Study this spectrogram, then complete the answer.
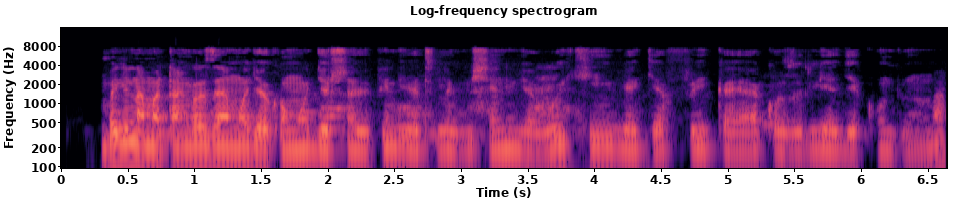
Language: Swahili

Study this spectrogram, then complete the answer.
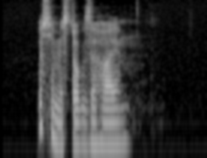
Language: Ukrainian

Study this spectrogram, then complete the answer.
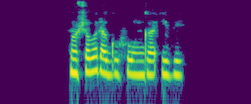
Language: Kinyarwanda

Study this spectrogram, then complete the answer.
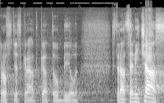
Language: Czech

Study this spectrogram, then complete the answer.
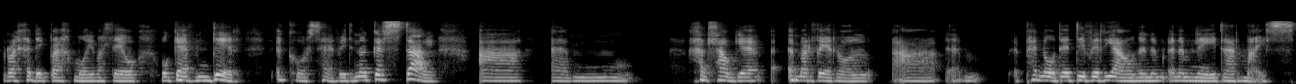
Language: Welsh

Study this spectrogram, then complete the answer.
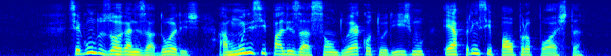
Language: Portuguese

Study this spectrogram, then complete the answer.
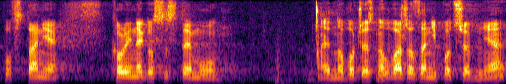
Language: Polish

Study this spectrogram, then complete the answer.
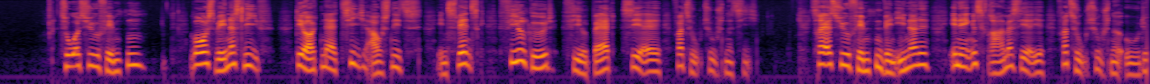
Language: Danish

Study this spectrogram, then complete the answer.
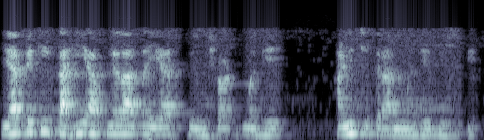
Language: Marathi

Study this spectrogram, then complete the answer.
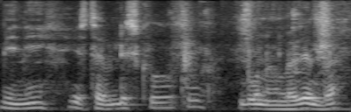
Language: Bodo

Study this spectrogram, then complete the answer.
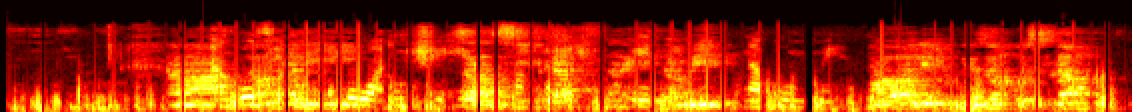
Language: Swahili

